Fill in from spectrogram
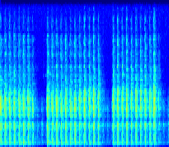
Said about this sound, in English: They assume that their fellow citizens will show them decency. Instead, they open fire.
